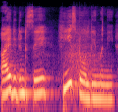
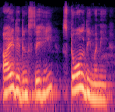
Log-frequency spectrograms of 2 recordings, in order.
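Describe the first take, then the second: First: The word 'he' carries the stress. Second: The word 'stole' carries the stress. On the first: Someone else may have stolen it. "अगर मैं ही पर जोर डालकर बोलूंगी" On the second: The money may have been taken without stealing. "अगर मैं stall पर stress डालकर बोलूँगी"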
